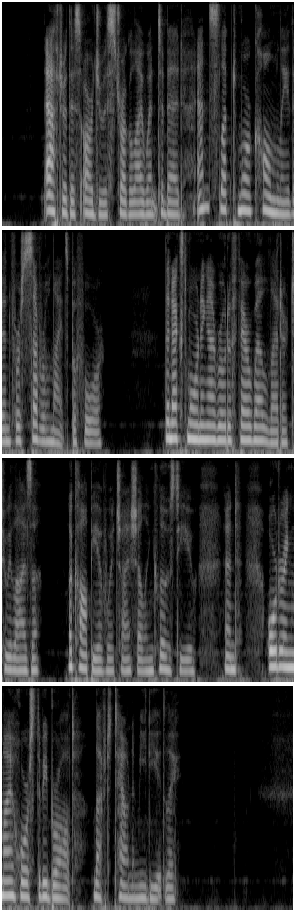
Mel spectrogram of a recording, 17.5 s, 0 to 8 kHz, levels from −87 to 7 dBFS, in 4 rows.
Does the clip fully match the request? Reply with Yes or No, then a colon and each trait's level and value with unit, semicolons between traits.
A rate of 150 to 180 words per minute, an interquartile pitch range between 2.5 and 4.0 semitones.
Yes: average, 160 wpm; average, 3.3 semitones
